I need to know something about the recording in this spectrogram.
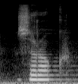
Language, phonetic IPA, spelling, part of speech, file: Belarusian, [zrok], зрок, noun, Be-зрок.ogg
- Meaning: sight; vision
